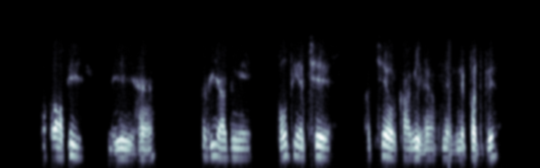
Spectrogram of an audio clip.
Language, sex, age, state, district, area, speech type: Hindi, male, 45-60, Bihar, Madhepura, rural, conversation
